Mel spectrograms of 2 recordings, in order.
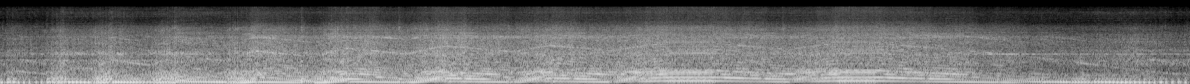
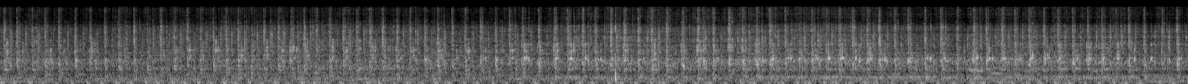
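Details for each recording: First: Honda Revo Absolute motorcycle after repair of rattling (worn piston, cam chain tensioner): clean blips from idle up and back several times, pitch rising and falling smoothly with no rattle or ticking; normal revving. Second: Honda Revo Absolute idling with cover open: fast, uneven metallic clatter about three per second as the visibly very slack cam chain slaps its guides; loose cam chain rattle, piston also suspected, before overhaul.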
